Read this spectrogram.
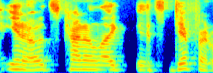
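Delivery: normal talking voice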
